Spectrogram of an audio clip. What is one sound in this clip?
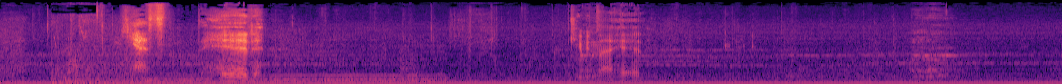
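A man speaks casually into a nearby microphone.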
